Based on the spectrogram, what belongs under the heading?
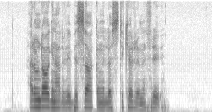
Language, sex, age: Swedish, male, 19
